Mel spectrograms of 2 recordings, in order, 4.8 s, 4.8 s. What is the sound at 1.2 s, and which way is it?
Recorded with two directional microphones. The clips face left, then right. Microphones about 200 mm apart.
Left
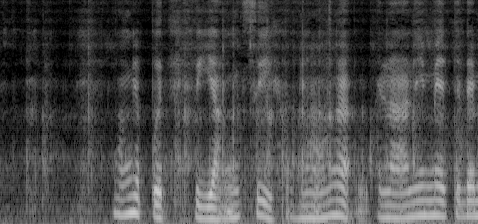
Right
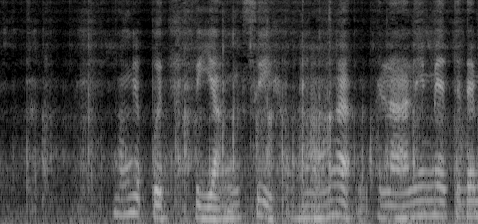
Speech, 45° left (ahead or behind).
